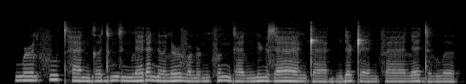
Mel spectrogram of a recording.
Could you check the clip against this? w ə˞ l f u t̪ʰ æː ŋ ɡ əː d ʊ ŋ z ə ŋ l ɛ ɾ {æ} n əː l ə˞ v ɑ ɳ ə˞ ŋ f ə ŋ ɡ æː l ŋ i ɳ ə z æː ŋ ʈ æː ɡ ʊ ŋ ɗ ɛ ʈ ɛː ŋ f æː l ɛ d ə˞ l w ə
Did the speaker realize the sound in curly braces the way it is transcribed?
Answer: yes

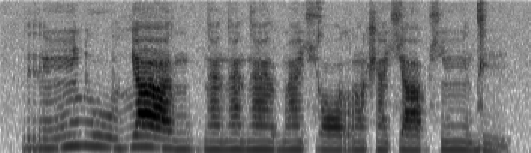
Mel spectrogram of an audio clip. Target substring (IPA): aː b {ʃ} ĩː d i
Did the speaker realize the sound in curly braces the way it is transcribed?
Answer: no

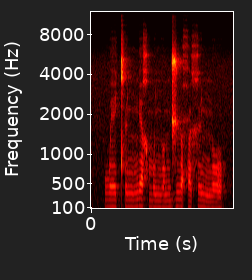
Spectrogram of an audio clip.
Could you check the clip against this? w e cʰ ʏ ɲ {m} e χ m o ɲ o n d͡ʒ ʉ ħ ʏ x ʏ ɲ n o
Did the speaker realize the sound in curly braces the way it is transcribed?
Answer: no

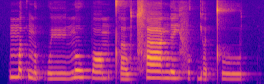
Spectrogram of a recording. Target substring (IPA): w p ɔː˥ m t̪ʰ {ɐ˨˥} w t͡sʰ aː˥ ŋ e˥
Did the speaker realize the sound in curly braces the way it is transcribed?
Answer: no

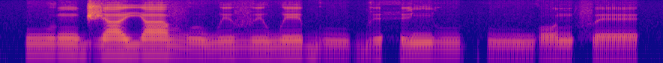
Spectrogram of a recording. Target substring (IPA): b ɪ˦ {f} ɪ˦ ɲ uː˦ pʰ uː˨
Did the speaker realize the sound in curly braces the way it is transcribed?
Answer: no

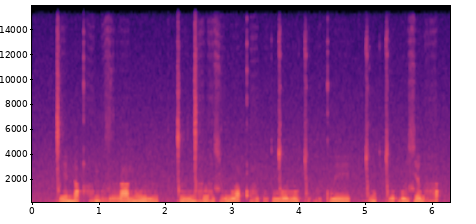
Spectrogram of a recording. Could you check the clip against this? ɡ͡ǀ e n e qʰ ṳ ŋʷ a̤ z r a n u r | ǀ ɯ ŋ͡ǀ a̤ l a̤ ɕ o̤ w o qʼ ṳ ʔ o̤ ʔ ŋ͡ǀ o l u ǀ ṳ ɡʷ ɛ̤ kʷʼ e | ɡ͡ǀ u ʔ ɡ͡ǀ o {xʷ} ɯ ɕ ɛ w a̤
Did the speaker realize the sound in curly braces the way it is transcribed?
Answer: no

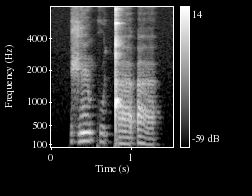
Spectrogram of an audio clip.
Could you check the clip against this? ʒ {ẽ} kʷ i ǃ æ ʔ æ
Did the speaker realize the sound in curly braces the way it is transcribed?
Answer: yes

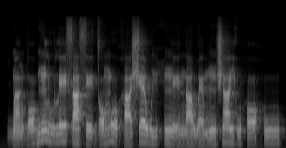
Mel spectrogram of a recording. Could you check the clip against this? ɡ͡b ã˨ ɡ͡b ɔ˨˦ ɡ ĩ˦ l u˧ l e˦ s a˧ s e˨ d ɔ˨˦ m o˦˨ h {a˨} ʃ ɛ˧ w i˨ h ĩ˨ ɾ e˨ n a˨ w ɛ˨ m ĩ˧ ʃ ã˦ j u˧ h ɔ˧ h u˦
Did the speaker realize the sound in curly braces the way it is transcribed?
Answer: yes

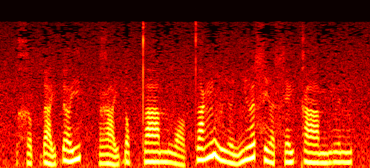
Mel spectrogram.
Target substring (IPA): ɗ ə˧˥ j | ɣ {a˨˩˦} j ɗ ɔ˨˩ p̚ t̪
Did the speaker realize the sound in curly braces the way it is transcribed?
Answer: yes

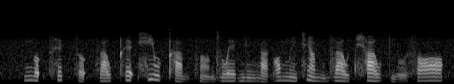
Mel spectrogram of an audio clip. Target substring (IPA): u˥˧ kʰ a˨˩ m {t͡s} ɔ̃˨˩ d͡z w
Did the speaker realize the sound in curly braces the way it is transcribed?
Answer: yes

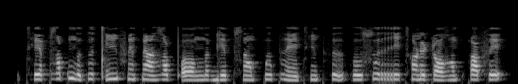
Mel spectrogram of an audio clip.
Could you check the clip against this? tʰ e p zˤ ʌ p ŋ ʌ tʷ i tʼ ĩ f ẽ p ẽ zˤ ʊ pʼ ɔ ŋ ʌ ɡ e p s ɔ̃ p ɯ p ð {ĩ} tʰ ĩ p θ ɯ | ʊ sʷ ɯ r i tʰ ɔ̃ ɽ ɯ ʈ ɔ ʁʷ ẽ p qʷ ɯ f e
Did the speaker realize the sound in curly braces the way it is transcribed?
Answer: no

